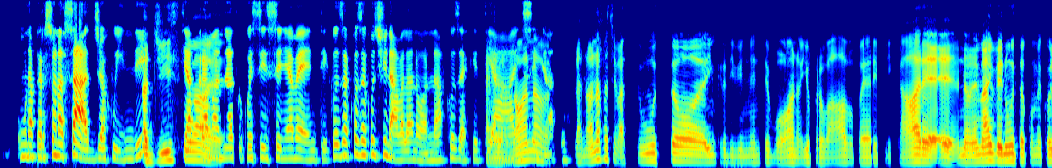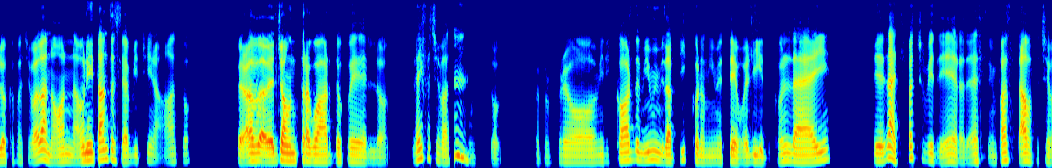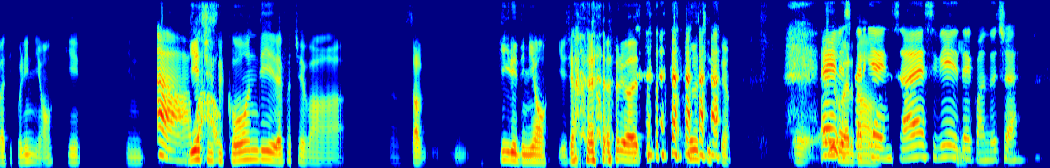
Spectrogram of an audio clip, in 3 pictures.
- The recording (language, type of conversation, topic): Italian, podcast, Che ruolo hanno le ricette di famiglia tramandate nella tua vita?
- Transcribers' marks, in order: laugh; laughing while speaking: "ceh"; "cioè" said as "ceh"; laugh; unintelligible speech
